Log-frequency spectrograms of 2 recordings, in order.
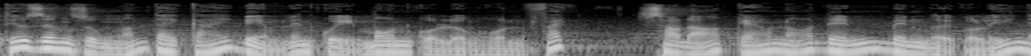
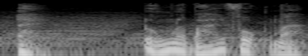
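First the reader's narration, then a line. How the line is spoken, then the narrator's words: Whisper. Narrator (Vietnamese): Lý Vĩ thì thào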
